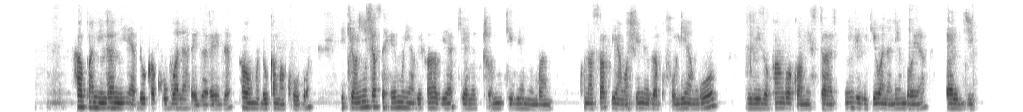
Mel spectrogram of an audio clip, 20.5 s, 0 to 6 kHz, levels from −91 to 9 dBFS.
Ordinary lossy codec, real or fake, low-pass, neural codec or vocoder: AAC, 24 kbps; fake; 5.4 kHz; codec, 16 kHz, 4 kbps, X-Codec, HuBERT features, trained on general audio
